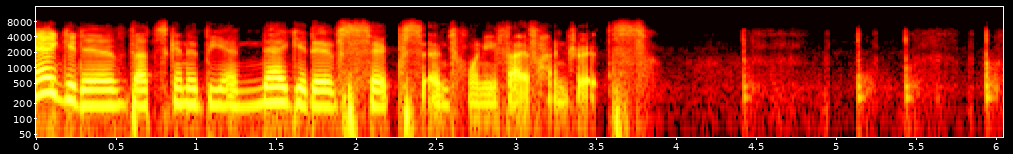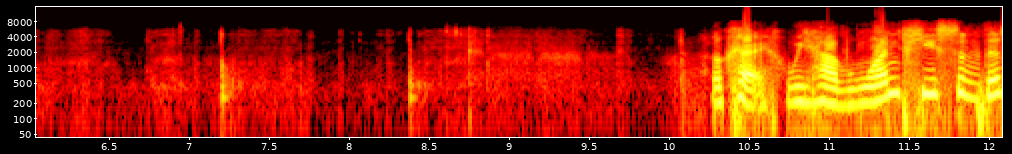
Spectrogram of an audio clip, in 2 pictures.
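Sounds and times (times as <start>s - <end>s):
stylus tapping on tablet screen: 4.4s - 9.0s.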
